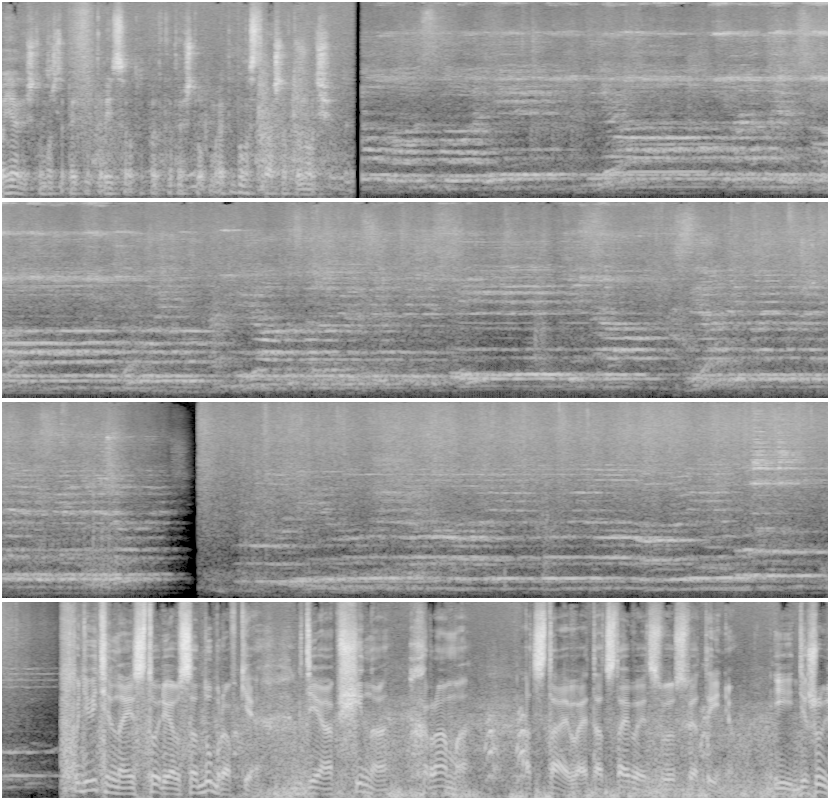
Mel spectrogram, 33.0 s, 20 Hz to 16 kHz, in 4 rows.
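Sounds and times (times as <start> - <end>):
choir singing unaccompanied chant: 3.2 - 25.4.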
